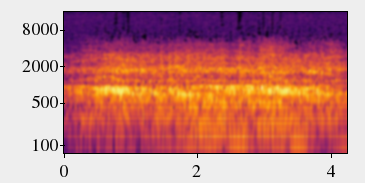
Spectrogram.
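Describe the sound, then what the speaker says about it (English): A large crowd roars and cheers at the liberated Santo Tomas prison camp in Manila in 1945, welcoming General MacArthur. The sound is a loud, sustained, distant-sounding wall of voices with the muffled tone of an old newsreel. "crowds wildly welcome MacArthur and their freedom."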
